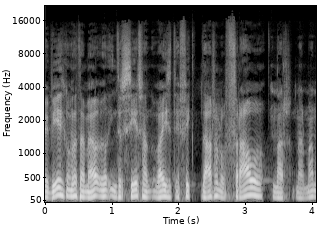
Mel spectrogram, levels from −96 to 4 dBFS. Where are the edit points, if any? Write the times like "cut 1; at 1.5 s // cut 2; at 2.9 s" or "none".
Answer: none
